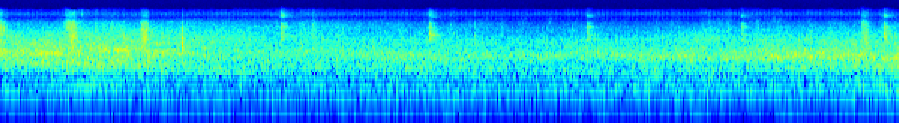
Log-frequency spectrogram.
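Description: Steady rushing road noise of passing traffic, swelling near the start and again near the end, with a few faint clicks.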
